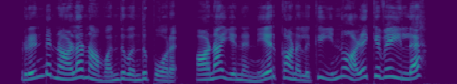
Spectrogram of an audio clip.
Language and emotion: Tamil, angry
